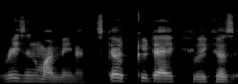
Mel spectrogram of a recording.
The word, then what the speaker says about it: Goku: With the Sino-Japanese system, pronouncing 5 in Japanese sounds like go, while 9 is pronounced like ku. Put them together and you get Goku.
